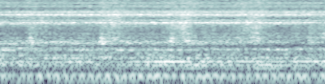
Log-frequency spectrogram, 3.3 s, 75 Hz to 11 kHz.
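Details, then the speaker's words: Brastemp Clean 10 kg washing machine, weak and noisy on spin, needing a hand push to start spinning: steady rushing roar with droning hum as it gains speed, from a worn motor bearing. "ó vai pegar velocidade ó e Olha o barulhinho do rolamento aí ó olha o barulho do rolamento tem um rolamento aí ó"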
